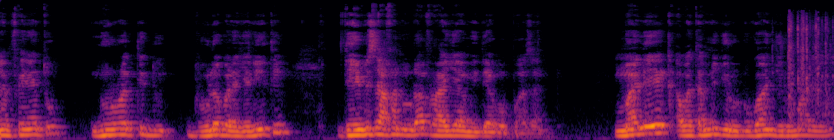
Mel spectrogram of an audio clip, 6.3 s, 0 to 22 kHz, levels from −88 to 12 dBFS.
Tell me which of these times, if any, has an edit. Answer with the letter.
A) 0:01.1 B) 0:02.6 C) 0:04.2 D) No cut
D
